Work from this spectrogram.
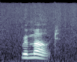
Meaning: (adjective) 1. At a distance; disconnected 2. Distant or otherwise inaccessible 3. Slight 4. Emotionally detached; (noun) Ellipsis of remote control
- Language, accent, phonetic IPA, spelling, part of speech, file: English, US, [ɹɪˈmoʊt], remote, adjective / noun / verb, En-us-remote.ogg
